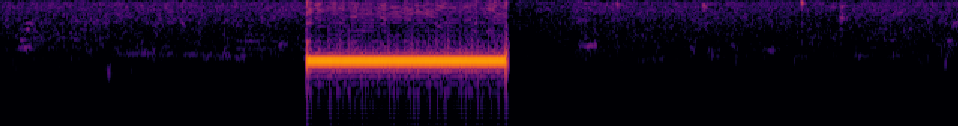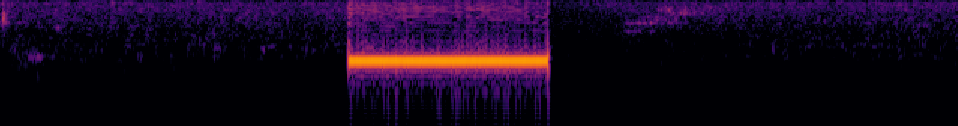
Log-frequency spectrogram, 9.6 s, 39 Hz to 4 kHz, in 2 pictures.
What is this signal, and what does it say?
Ringback tone (Europe, 425 Hz).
